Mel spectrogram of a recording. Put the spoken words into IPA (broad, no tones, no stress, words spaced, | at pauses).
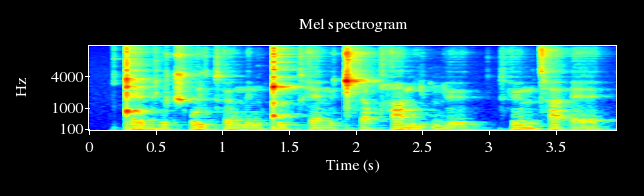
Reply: ǃɛbiʊ̯ t͡ʃʰolʲkʰœʊ̯mem ǃu kʰɛmøǀʰø qʰamʎəʔ ɲø | kʰømtʰa ʔɛ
